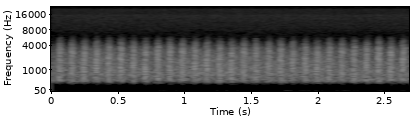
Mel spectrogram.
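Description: Distant gunfire in a GTA V roleplay city rattles as one steady, rapid burst of evenly spaced shots that lasts a few seconds. It is faint, with no voices over it.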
